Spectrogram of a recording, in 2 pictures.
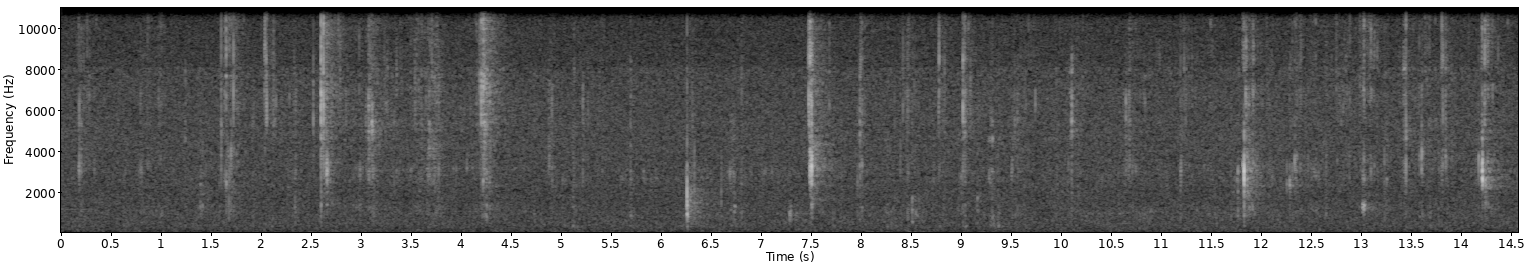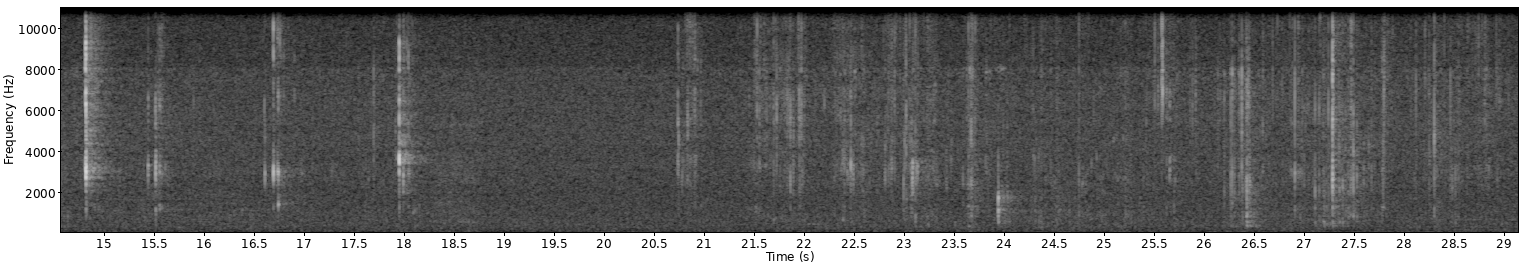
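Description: Close-miked chewing and biting of fried chicken wings, with sharp crunches at irregular intervals throughout.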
